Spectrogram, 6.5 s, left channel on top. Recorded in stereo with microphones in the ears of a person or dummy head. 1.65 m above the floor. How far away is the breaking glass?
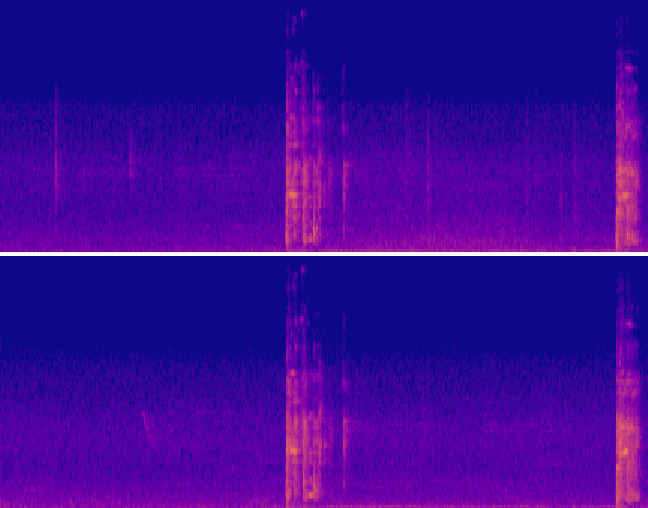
About 2.0 m.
